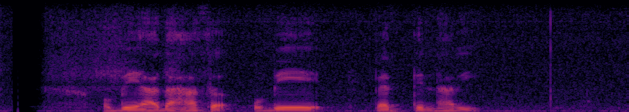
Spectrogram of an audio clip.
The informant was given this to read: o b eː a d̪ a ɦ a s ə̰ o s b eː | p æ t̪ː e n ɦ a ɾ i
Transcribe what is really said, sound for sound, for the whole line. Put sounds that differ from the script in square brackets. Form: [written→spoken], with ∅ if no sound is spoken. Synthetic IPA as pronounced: o b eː a d̪ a ɦ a s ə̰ o [s→∅] b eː | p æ t̪ː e n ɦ a ɾ i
